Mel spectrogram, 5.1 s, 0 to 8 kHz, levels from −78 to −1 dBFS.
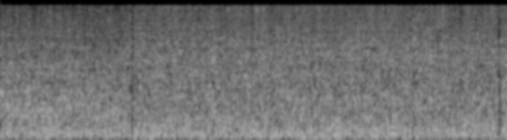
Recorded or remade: remade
